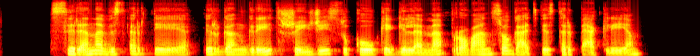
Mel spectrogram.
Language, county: Lithuanian, Kaunas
